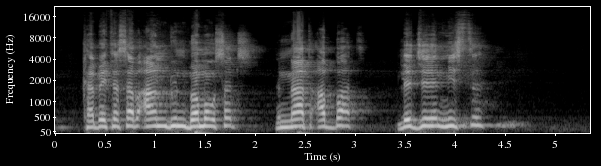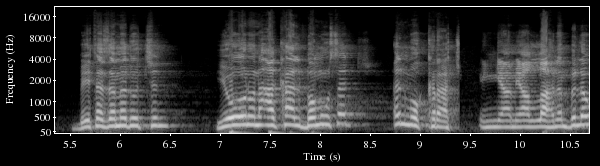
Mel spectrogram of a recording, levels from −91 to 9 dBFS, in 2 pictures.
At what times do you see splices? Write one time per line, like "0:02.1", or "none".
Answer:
0:09.3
